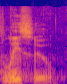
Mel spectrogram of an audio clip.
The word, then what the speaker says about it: Lisu: but one of those languages is pronounced Lisu,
